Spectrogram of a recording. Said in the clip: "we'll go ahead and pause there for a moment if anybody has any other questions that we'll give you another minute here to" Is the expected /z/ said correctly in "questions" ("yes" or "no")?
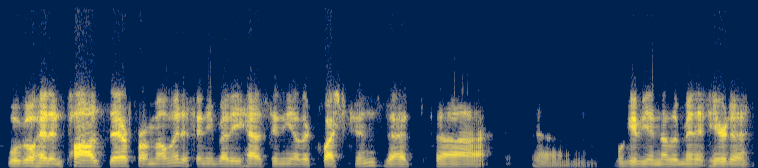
yes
